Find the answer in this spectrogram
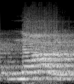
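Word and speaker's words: gnarl: एन ए आर एल नार यहां पे देखिए जी शुरू में ही आ गया है तो जी को नहीं पढ़ेंगे सीधा नार बोलेंगे जी के बाद वाला साउंड प्रोनाउंस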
